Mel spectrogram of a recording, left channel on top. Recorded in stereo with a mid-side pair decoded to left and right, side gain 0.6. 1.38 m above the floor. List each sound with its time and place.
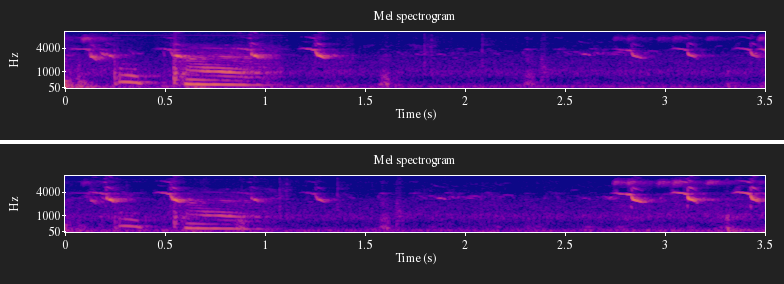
0.2 s a child speaking: 45° left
